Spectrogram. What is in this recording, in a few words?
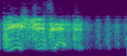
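attack position, mood high, Hungarian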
